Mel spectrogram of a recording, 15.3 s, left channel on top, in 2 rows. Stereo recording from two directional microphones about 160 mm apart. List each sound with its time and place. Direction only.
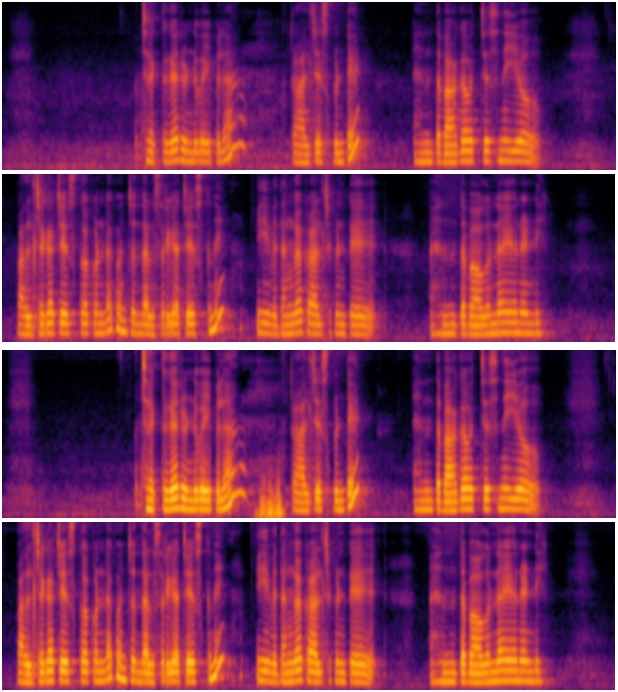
1.6 s a woman's voice: 35° right (ahead or behind)
3.0 s a sound: 25° right (ahead or behind)
3.6 s a woman's voice: 35° right (ahead or behind)
7.9 s a woman's voice: 35° right (ahead or behind)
